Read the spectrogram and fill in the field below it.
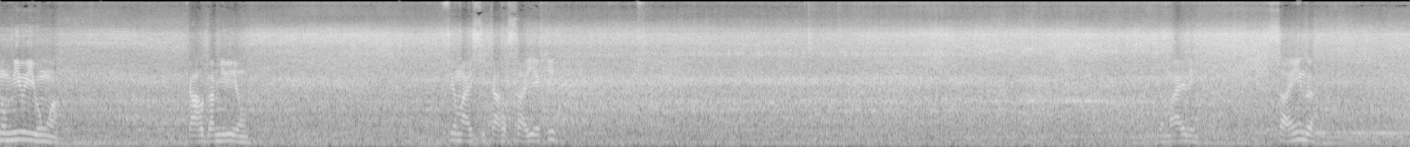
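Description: Rain patters steadily on wet pavement outdoors.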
